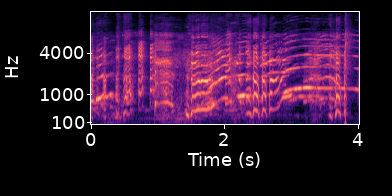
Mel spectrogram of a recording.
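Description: A group of young women laughing and shrieking together, with many voices overlapping. Near the end one high squeal is held for about a second.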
